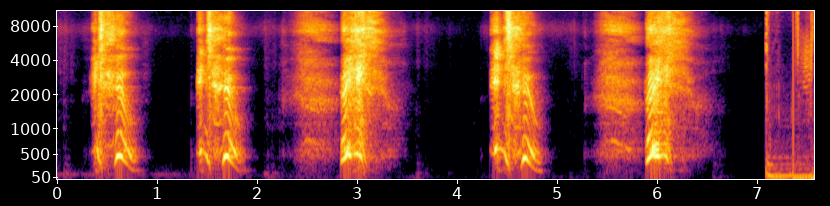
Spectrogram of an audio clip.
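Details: Sneezing fit blamed on intense spring seasonal allergies with high pollen: six loud sneezes in quick succession, with brief music at the end.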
